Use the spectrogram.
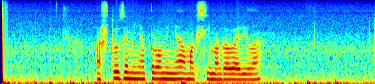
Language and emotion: Russian, neutral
